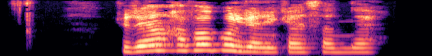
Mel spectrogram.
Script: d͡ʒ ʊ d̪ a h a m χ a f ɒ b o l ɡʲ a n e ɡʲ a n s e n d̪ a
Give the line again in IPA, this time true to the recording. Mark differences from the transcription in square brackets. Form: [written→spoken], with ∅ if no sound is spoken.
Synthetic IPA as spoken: d͡ʒ ʊ d̪ a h a m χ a f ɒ b o l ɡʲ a n e [ɡʲ→kʲ] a n s [e→a] n d̪ a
